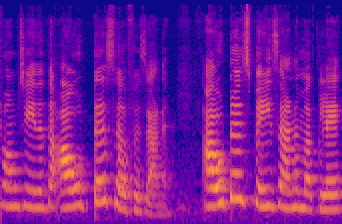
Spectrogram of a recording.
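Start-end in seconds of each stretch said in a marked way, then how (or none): none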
